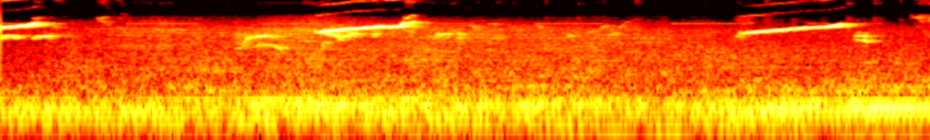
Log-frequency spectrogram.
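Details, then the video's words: Oriental magpie-robin, kept as a songbird, used to encourage a quiet bird to sing: long clear whistles sliding upward, one at the start, one midway and one near the end, with faint softer chatter between and a low steady hum. "Siulan KACER untuk kacermu yang malas bunyi"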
